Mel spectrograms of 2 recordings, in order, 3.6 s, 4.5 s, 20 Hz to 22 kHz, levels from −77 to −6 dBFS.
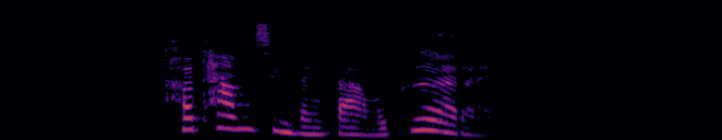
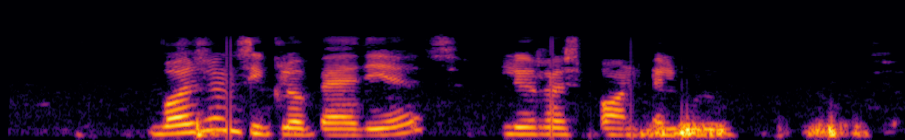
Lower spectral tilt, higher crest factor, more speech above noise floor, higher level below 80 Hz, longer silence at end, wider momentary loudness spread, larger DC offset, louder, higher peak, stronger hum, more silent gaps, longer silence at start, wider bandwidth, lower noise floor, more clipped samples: second, -3 dB/octave vs -6 dB/octave; about the same, 22 dB vs 18 dB; about the same, 32 dB vs 33 dB; second, under -90 dBFS vs -56 dBFS; first, 1.15 s vs 0.2 s; second, 9 LU vs 12 LU; neither; second, -46 LUFS vs -19 LUFS; second, -28 dBFS vs -2 dBFS; neither; neither; about the same, 0.8 s vs 0.75 s; first, 11 kHz vs 7.8 kHz; first, -78 dBFS vs -51 dBFS; neither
